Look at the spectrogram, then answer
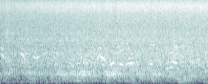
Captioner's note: water crashing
